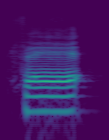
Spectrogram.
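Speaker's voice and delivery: فاء with a firm lip-teeth f. Shown as a demonstration. Teacher modelling a firm f. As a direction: press firmly into فاء. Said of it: "لازم أقولها كده".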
